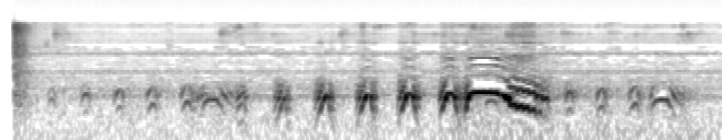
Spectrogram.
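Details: In a back yard in Sarasota, Florida, a Barred Owl gives a quick run of low, rhythmic hoots that builds to a long, drawn-out descending note, then trails off, over a faint steady hum.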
